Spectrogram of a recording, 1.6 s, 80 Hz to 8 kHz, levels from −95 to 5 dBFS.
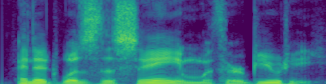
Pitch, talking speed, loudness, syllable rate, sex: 105 Hz, 295 wpm, -16 LUFS, 6.3 syllables/s, male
